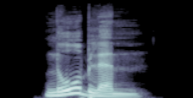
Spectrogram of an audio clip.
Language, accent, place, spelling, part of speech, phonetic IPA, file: German, Germany, Berlin, noblem, adjective, [ˈnoːbləm], De-noblem.ogg
- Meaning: strong dative masculine/neuter singular of nobel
